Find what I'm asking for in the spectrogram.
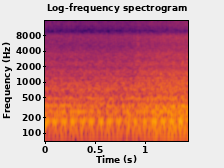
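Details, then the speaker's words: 1958 Oliver 550 gasoline tractor idling indoors while adjusting distributor for a nice idle; fast idle with slightly uneven, hard-edged beat, ignition timing advanced too far. "That's advancing it, and now we've advanced it too far. So the sweet spot is somewhere in between here and here."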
